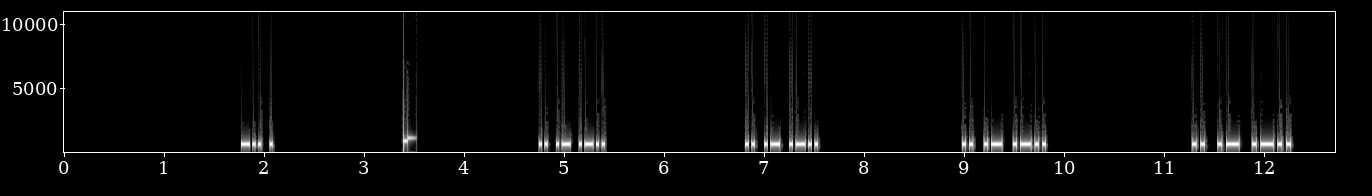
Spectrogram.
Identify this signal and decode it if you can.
Morse code, heard as a keyed tone, about 37 wpm, 700 Hz. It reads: DE IAL IAL IAL IAL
